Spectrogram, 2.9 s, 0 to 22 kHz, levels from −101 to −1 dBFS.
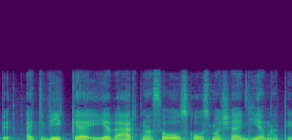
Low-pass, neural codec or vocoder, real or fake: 10.8 kHz; codec, 24 kHz, 0.9 kbps, WavTokenizer, medium speech release version 2; fake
